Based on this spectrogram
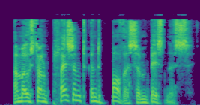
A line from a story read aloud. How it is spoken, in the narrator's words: he answered, almost angrily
